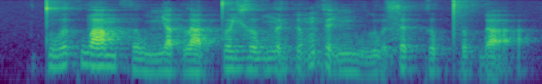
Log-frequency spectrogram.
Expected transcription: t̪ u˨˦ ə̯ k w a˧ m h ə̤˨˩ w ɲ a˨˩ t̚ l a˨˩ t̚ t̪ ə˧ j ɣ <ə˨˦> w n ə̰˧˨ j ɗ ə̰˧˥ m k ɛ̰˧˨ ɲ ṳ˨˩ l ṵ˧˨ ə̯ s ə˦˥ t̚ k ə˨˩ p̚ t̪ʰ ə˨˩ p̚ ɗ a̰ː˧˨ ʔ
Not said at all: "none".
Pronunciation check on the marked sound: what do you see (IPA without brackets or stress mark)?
ə˧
